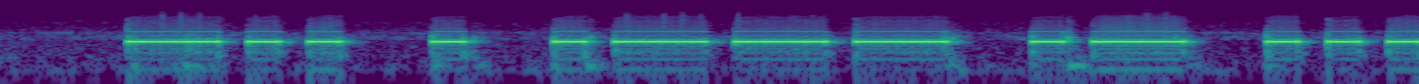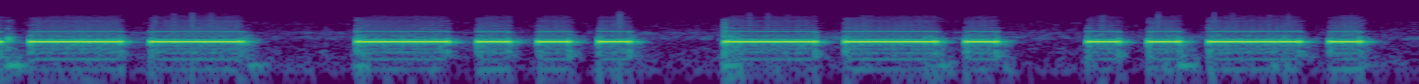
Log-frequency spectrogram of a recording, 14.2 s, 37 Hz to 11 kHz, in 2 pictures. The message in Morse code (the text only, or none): DE JA3BGF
